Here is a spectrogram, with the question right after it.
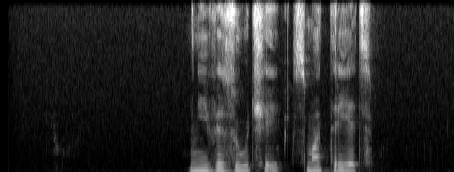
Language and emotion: Russian, neutral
